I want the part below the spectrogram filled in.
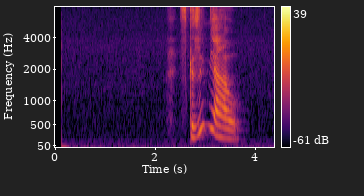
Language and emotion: Russian, positive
